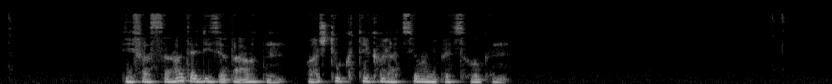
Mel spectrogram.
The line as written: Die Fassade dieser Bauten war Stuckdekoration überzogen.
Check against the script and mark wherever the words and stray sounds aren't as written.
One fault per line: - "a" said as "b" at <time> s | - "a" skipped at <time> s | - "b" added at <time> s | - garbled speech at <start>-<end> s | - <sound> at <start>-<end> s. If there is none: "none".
none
